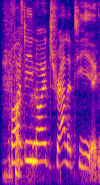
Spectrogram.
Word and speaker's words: Body Neutrality: Ich hatte von euch, ein neues Wort gelernt in der Vorbereitung, nämlich Body Neutrality. Habe ich es richtig gesagt? – Body Neutrality, ja.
